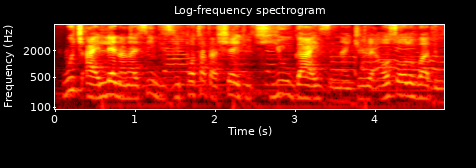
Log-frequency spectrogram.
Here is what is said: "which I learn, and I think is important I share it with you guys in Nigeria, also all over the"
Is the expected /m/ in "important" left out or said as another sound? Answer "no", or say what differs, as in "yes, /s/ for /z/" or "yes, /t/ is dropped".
yes, /m/ is dropped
